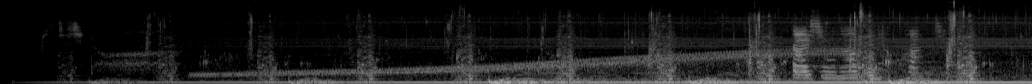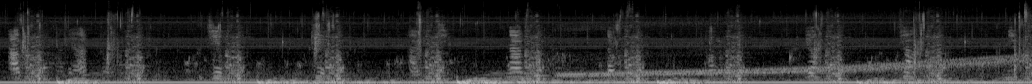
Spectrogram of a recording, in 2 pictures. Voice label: 喘ぎ声OFF; mode=ビッグバン☆起動; デイドリームＴＳ機械姦～どうしてもメス化したいあなたがＡＩのエネルギーになるまで

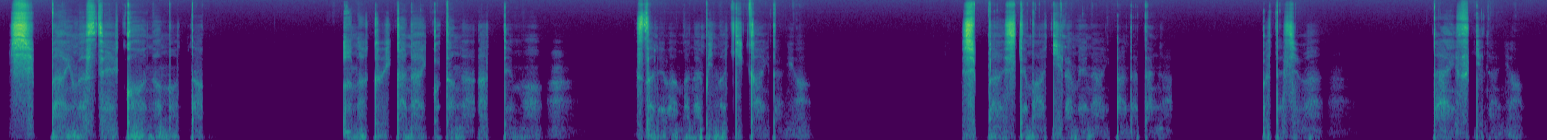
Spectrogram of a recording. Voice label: 全肯定 ささやき ボイス

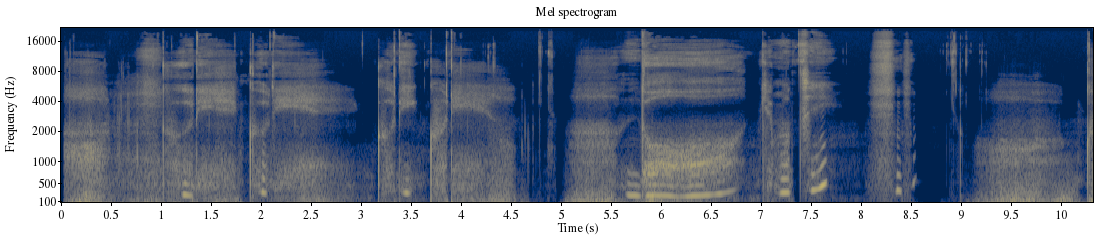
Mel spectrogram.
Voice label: 耳元射精煽り L (左耳); 副会長

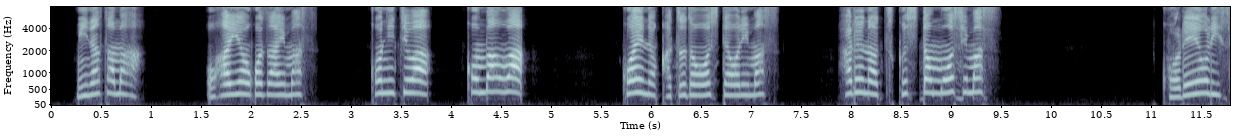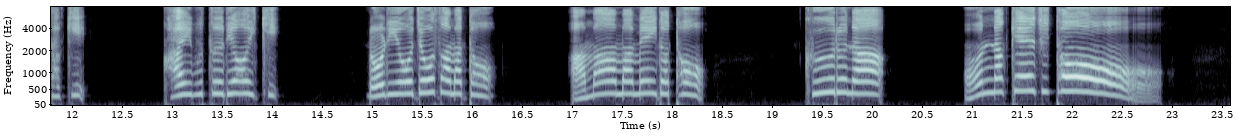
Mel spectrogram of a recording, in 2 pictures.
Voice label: フリートーク

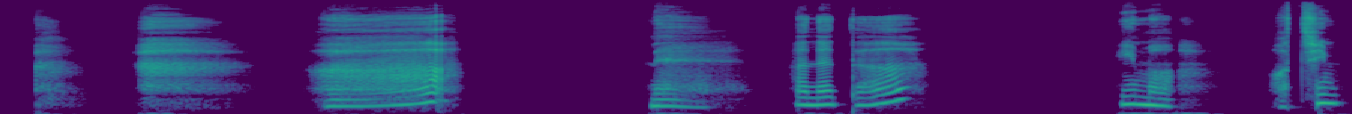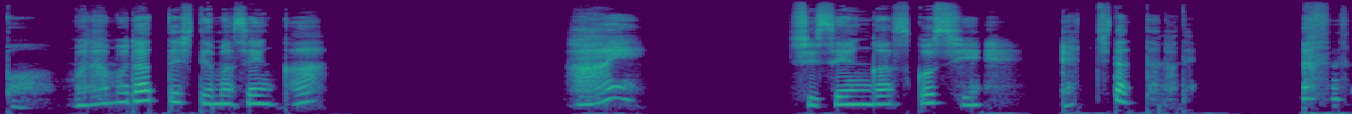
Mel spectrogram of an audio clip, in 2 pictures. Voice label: えっちな言葉、囁きます♪; 6.おまけ『えっちな言葉、囁きます♪』

